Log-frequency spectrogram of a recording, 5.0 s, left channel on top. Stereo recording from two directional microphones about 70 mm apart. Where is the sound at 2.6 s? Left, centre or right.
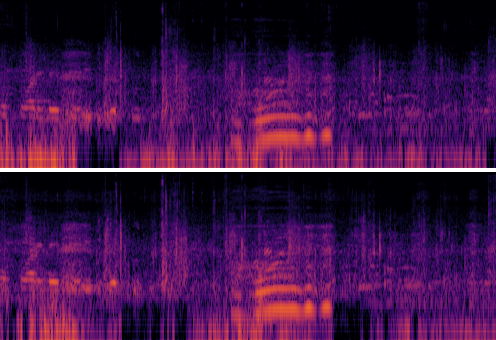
Right.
